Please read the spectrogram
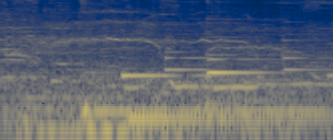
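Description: Instrumental pop backing track playing through a busker's amplified speaker, with held bass and melody notes and a wavering high-pitched line that rises and falls across the middle.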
